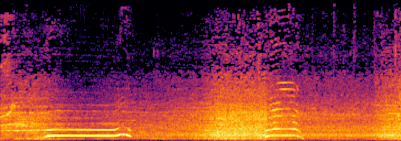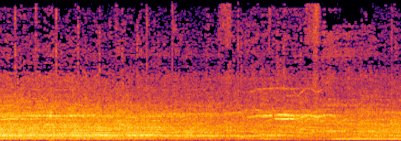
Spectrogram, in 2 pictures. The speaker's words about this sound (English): But you know this one thing? All those people are booing, and I'm just pointing out the obvious. You have terrible seats.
